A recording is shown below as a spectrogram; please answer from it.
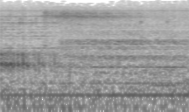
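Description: Steady low drone of a few held tones over hiss, as heard through an AM radio broadcast.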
